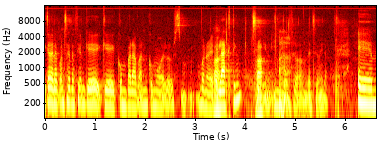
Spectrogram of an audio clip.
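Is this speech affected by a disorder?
No.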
